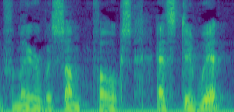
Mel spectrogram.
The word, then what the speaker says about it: DeWet: not a name familiar with some folks that's dwit D toy and it's spelled D E W T du t o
